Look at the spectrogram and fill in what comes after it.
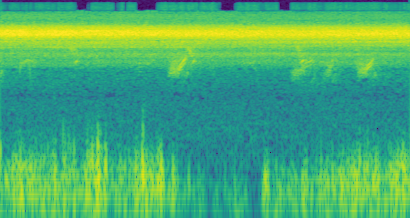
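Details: Cicadas droning at the Dangsan shrine grove of Deoksan village: a steady, high, hissing buzz held without a break, with gusts of wind rumbling low and a few short bird chirps rising above.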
